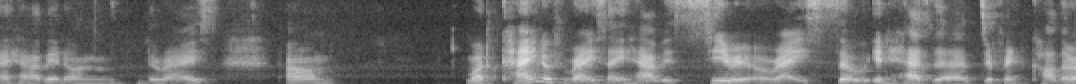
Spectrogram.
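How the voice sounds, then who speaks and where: Speaking very slowly with ordinary pitch variation, a woman talks in a Japanese accent. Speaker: cooking video creator. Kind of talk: live stream casual chat. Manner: halting, many fillers.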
